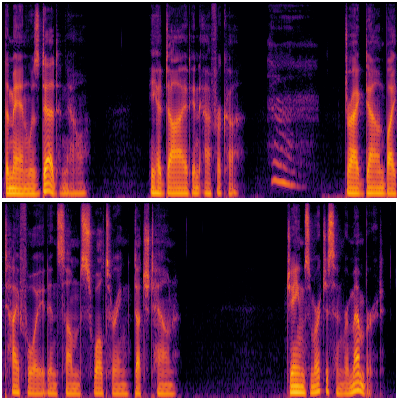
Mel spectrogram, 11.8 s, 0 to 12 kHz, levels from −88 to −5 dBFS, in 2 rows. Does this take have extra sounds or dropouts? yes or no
yes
